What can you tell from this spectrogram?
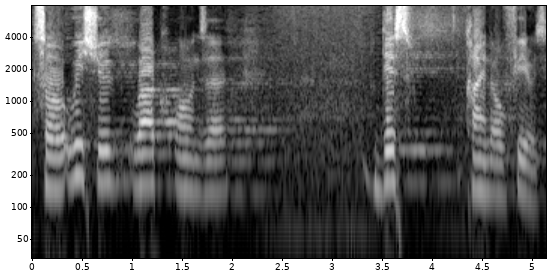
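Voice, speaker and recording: A man with a Japanese accent speaks very slowly in a fairly high pitch with ordinary pitch variation. Noticeable background noise and audible room echo fill the recording. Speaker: cryptography researcher. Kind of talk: conference talk. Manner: halting.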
